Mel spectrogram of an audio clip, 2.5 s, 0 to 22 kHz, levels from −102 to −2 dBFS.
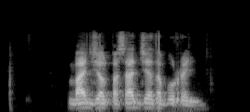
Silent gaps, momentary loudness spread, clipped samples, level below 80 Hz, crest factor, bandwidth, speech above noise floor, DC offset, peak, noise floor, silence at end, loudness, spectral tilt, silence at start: none; 10 LU; under 0.1%; -70 dBFS; 26 dB; 8 kHz; 59 dB; under 0.1%; -8 dBFS; -89 dBFS; 0.5 s; -30 LUFS; -3.5 dB/octave; 0.7 s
